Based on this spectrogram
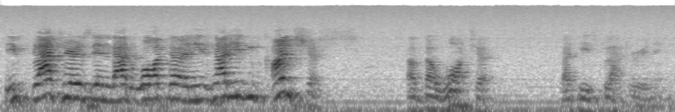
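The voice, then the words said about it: Speaks with a noticeable accent. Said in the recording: “my little accent there. Sometimes I slip off.”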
